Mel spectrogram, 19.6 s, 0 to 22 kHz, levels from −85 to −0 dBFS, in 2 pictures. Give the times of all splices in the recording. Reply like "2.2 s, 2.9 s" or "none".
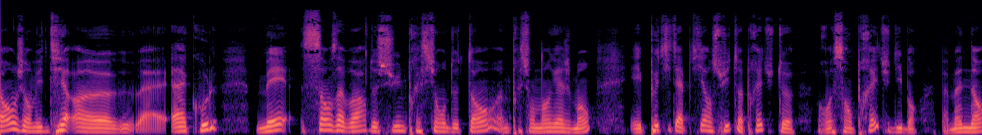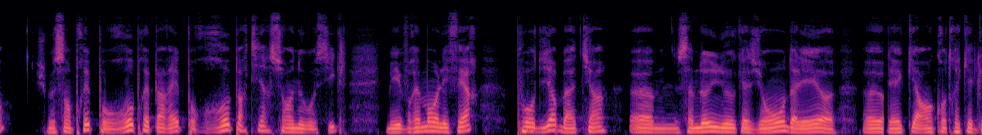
13.6 s, 18.6 s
